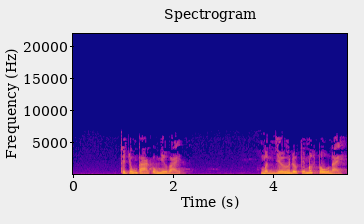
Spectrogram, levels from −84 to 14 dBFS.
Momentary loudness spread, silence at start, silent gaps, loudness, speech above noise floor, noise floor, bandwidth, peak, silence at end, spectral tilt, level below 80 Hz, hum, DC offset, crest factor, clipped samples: 13 LU; 0.95 s; none; -13 LUFS; 45 dB; -57 dBFS; 6.2 kHz; 0 dBFS; 0.1 s; -7 dB/octave; -50 dBFS; none; under 0.1%; 14 dB; under 0.1%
